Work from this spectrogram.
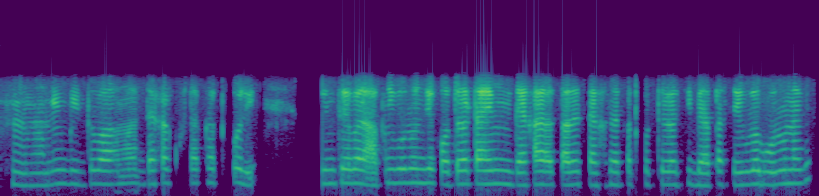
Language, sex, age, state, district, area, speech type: Bengali, female, 18-30, West Bengal, Purba Medinipur, rural, conversation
